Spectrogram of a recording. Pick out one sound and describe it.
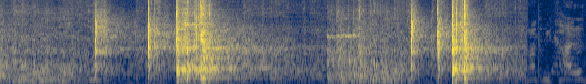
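A skateboard clacks sharply as it pops and lands.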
